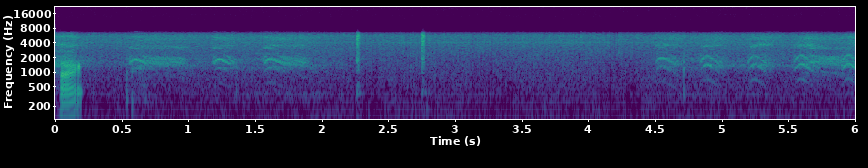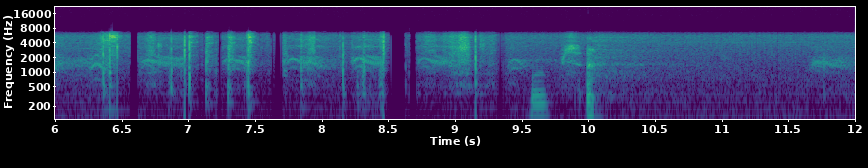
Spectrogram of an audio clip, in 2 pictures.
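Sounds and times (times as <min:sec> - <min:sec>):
harsh bird calls: 0:00.6 - 0:02.0, 0:04.5 - 0:10.0
camera handling clicks and knocks: 0:06.4 - 0:08.5.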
